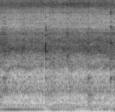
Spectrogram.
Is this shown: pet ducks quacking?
no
